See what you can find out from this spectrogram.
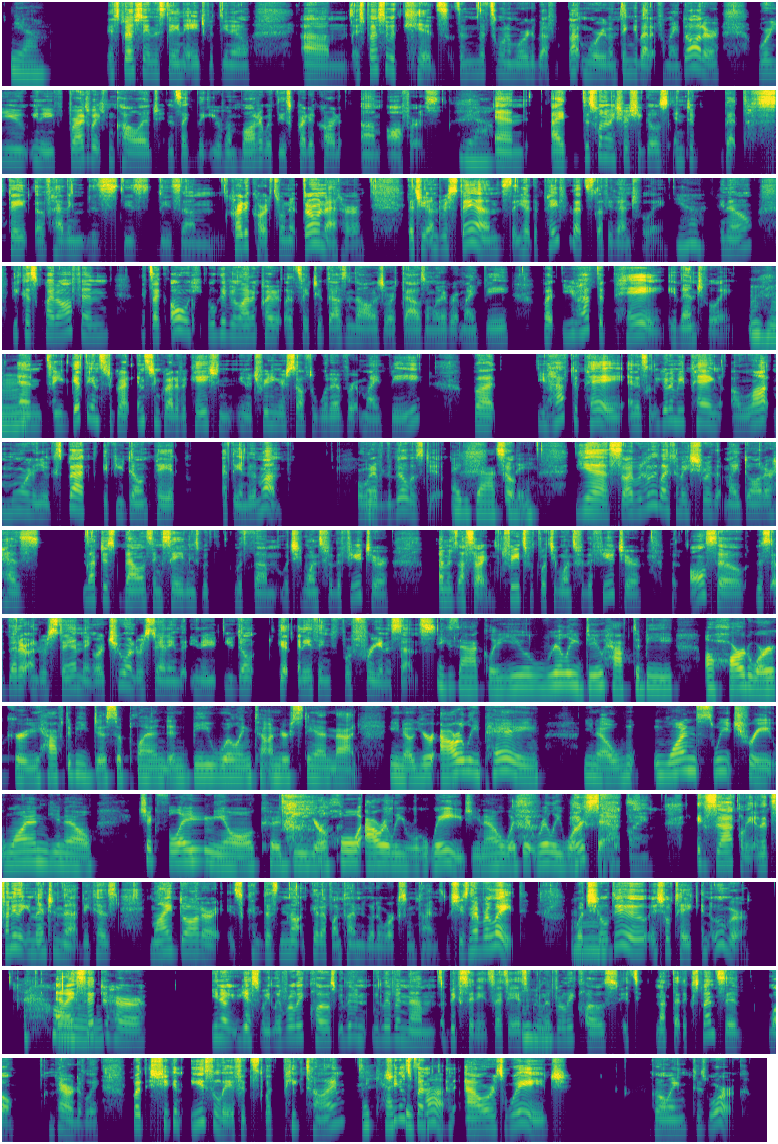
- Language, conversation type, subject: English, unstructured, How can I balance saving for the future with small treats?
- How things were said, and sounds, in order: tapping; chuckle; chuckle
